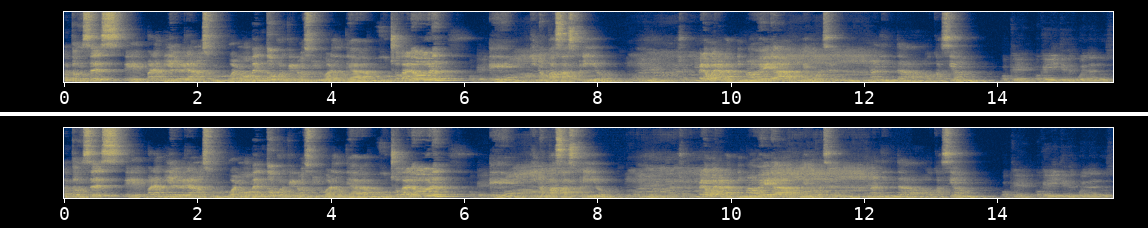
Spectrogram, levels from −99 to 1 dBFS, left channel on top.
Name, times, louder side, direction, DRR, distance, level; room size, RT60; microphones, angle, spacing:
voice 1, 0.0-5.7 6.4-8.2 8.6-9.0 9.5-13.7, equal, 60° left, -7 dB, 1.4 m, -18 dB
voice 2, 6.1-6.4 8.5-9.6 14.0-15.7, left 1 dB, 85° left, -10 dB, 1.2 m, -26 dB
sound 1, 6.6-8.0 8.3-10.1 10.4-12.7, right 3 dB, 45° right, 0.4 m, -29 dB
3.7 x 2.2 x 2.4 m, 1.1 s
head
